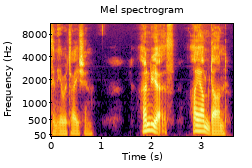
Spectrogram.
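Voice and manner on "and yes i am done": retort. Acted. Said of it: "Discord retorted".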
